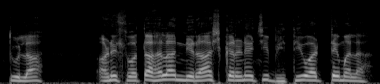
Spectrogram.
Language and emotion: Marathi, fearful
